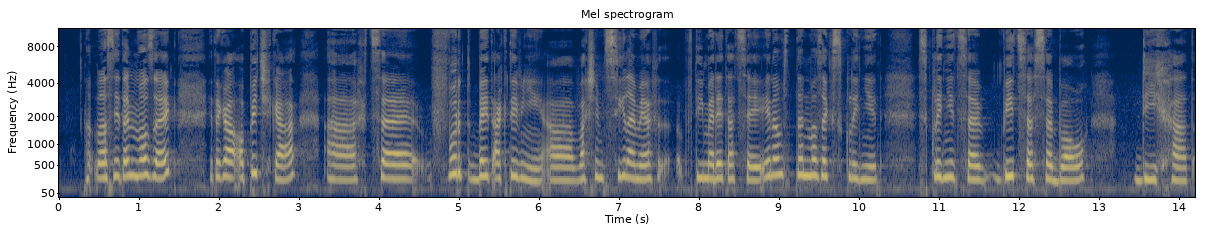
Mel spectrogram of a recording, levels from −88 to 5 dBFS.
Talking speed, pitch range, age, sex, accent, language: 120 wpm, 240-280 Hz, 20-39, female, native, Czech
